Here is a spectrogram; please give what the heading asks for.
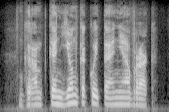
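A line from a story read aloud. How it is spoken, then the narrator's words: Annoyed boy grumbling. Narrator (Russian): бурчал раздосадованный мальчишка себе под нос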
